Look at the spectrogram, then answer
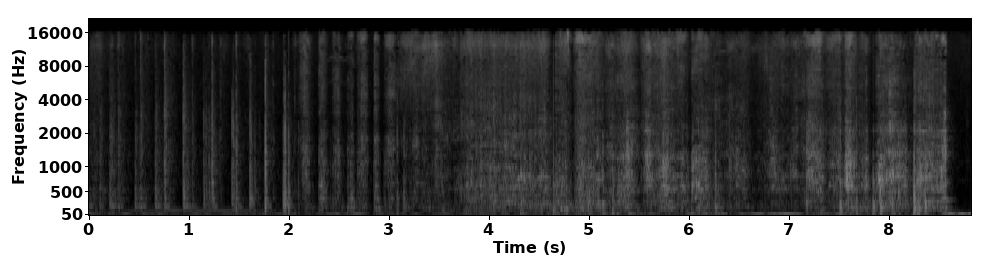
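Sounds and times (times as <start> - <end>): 
cardboard being rubbed and scratched: 0.0 - 8.7.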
